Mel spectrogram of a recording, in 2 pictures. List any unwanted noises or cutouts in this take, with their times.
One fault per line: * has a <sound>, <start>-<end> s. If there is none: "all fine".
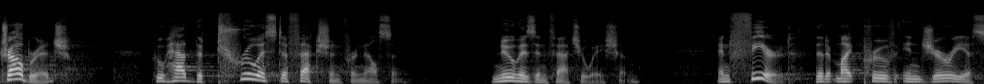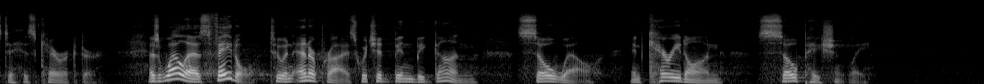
all fine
